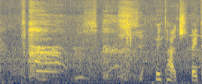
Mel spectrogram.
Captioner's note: soft laughter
